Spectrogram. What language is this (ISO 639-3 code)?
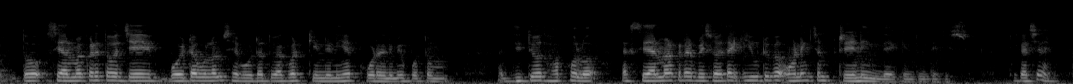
ben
